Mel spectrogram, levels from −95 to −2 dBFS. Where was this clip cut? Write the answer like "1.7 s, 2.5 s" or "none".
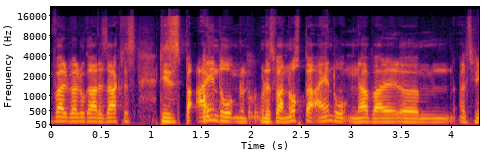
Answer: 1.9 s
